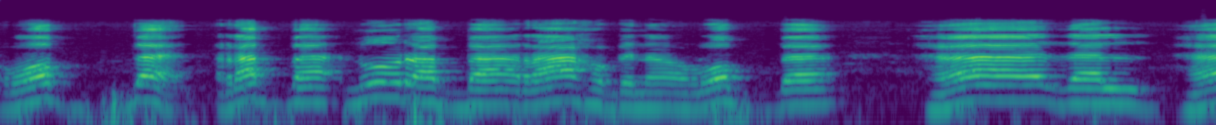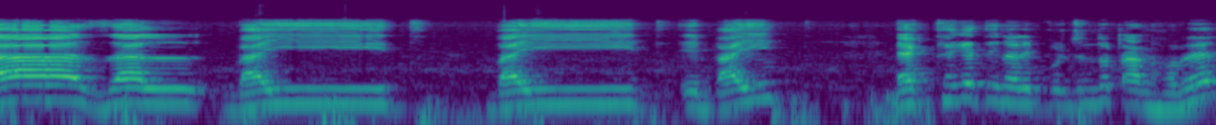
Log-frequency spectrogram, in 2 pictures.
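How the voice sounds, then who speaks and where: A man teaching Quran recitation, drilling syllables with long drawn-out chanting and patiently correcting pronunciation. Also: high-pitched, sharp tone. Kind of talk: slow recitation lesson. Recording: faint background noise and clicks.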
